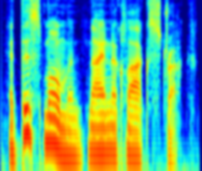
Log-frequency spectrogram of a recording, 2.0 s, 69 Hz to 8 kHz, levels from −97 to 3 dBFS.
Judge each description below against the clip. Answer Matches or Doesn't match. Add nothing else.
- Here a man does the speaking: Matches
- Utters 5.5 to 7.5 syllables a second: Doesn't match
